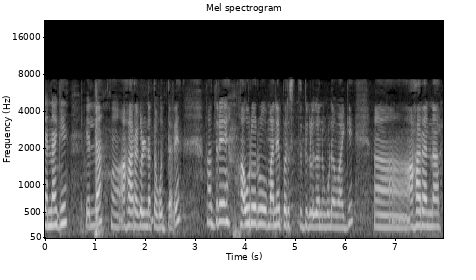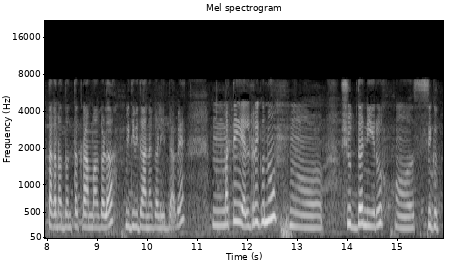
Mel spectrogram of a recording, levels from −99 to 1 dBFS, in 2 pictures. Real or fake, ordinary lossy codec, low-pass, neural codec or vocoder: real; MP3, 48 kbps; 7.2 kHz; none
